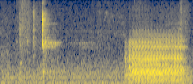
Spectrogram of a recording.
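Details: A woodpecker outside pecks the side of a house looking for bugs, a fast, rattling roll of taps lasting about a second, heard muffled from indoors after a few sharp clicks of crafting nearby.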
